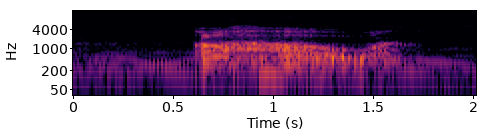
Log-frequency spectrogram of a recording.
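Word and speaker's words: Ahau: UK attacking pronunciation and your glyph is ahao and that's also the yucatecan pronunciation so how is the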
